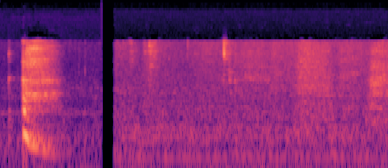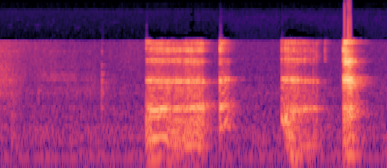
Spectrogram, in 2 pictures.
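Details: Korean livestreamer giving several loud, rough, drawn-out belches separated by quieter room noise, after announcing a big-burp challenge and saying he is full; repeated burping.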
